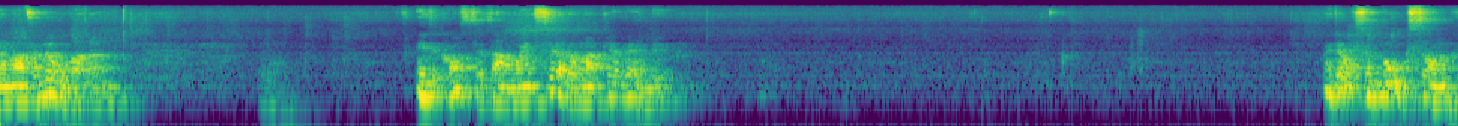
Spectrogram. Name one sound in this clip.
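A man speaks calmly through a headset microphone, with pauses between phrases.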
